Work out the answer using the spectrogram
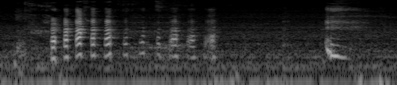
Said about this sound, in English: What? That bird.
